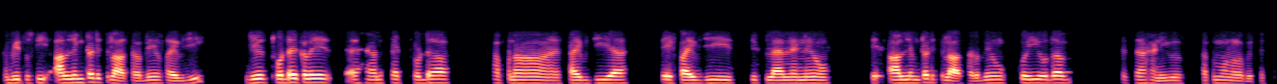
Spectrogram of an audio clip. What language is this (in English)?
Punjabi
